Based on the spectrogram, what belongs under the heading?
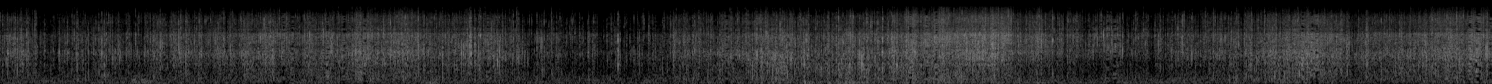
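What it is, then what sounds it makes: Plastic bread bag being crumpled. Fingertips rub and crumple the thin film of an empty, red printed plastic bread bag. The result is a dense, continuous crinkling that sits almost entirely in the bright high range, with almost no low end. It swells to its loudest around the two-thirds mark before easing slightly.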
